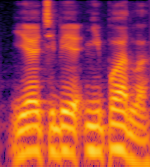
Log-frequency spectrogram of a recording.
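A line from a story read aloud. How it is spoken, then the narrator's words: Calm. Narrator (Russian): спокойно сказал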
